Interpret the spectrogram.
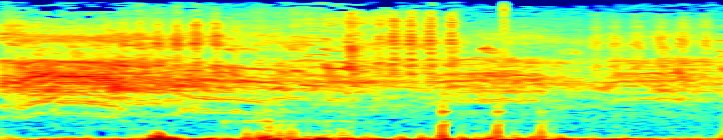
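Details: Crows calling hoarsely after a goshawk's apparent attack; drawn-out rasping caws blend into a dense chorus, mixed with thumps and heavy low wind noise.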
